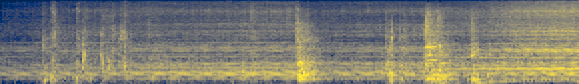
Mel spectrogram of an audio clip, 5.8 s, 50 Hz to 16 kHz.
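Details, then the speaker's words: Electric fuel pump on a custom stand-alone system for a 5.9 Magnum 360 fuel-injected V8 lawnmower swap: smooth, even whine with soft return-flow hiss, no surging or stutter. Normal fuel pump operation. "You can see our pump working away in there, hear the return, doing everything it's supposed to do."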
